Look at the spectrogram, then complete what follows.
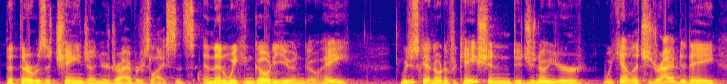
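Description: A man's voice: medium pitch, animated, quick pace. A man co-hosting a trucking company podcast, chatting casually in an earnest, explanatory way and often checking for agreement. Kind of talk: casual workplace talk with anecdotes.

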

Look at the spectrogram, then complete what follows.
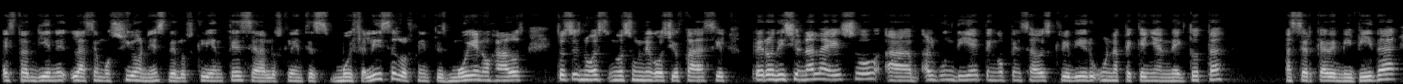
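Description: A woman's voice: fairly low pitch, fairly even intonation, normal speed. A woman from El Salvador, a business owner answering interview questions in an earnest, grateful way. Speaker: guest, real estate business owner.

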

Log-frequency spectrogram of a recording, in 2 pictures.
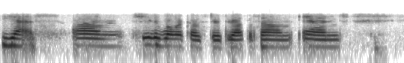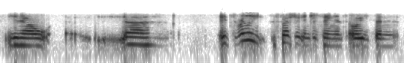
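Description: A woman talks as a guest in a conversational interview, earnest and encouraging. Her voice sits at a medium pitch. It comes through a narrow, phone-like connection with no room sound. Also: fairly even intonation, a little slow, pauses often, no room sound.

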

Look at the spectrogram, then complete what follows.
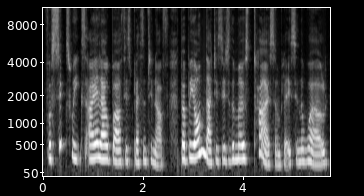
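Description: A woman voicing a witty, urbane young gentleman in a classic novel audiobook, with a playful, mock-solemn, teasing manner. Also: medium pitch, animated, moderate pace, lightly acted. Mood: dry teasing.

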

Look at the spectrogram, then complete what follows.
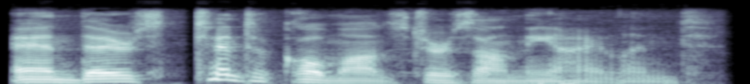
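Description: Low-voiced man roleplaying. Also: sing-song, moderate pace, a bit bright, dull audio. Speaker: player in a horror tabletop podcast. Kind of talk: casual improvised in-character roleplay.

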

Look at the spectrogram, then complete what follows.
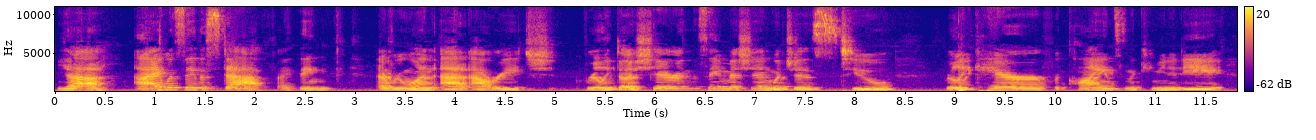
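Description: A woman's voice: fairly low pitch, a bit bright. Woman counselor on a podcast, friendly and chatty; echo, mic far off, faint hum. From Pennsylvania, USA. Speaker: counselor and program manager. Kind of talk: casual interview answers. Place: library meeting room.

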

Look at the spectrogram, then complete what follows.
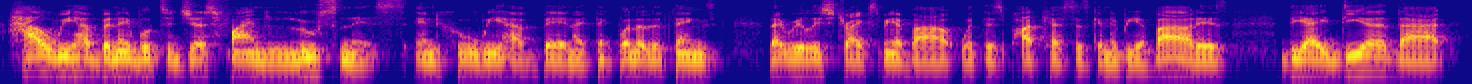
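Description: A young man co-hosting a casual podcast and teasing his co-host in a playful, animated way. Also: low-pitched. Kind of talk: casual chat. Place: Inglewood, California.

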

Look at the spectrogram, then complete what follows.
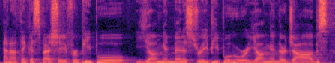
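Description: A man's voice: fairly low pitch, level tone, a little fast, fairly bright tone. A man in his twenties, a student pastor, co-hosting a casual podcast and speaking earnestly with many fillers and restarts. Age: 20s.

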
